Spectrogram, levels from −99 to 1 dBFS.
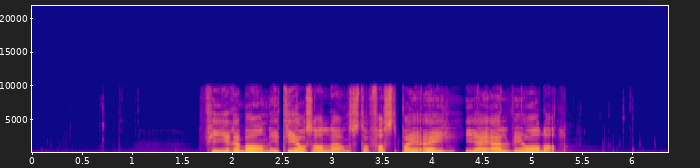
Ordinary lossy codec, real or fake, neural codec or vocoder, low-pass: none; real; none; 9.9 kHz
